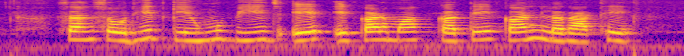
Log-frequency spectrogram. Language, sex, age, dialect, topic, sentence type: Chhattisgarhi, female, 18-24, Western/Budati/Khatahi, agriculture, question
